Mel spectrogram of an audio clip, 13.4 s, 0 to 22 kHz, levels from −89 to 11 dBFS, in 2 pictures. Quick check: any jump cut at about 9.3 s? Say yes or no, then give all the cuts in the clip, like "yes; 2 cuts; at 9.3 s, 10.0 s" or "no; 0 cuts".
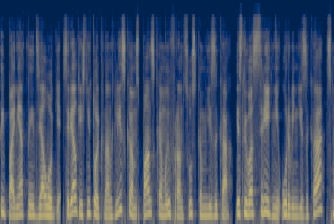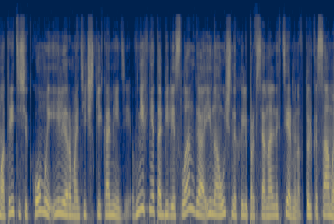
no; 2 cuts; at 1.6 s, 2.7 s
